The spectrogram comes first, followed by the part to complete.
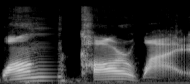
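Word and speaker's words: Wong Kar-wai: Wong Kar Wai.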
